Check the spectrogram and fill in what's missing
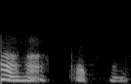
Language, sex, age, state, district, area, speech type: Marathi, female, 30-45, Maharashtra, Nanded, rural, conversation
